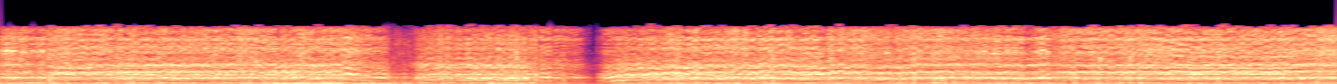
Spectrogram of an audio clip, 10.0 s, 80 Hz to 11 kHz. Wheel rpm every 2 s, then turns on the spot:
210, 140, 120, 210, 220.
none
